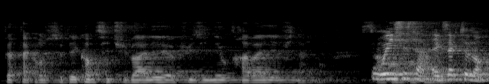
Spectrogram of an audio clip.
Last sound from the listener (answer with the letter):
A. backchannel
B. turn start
B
